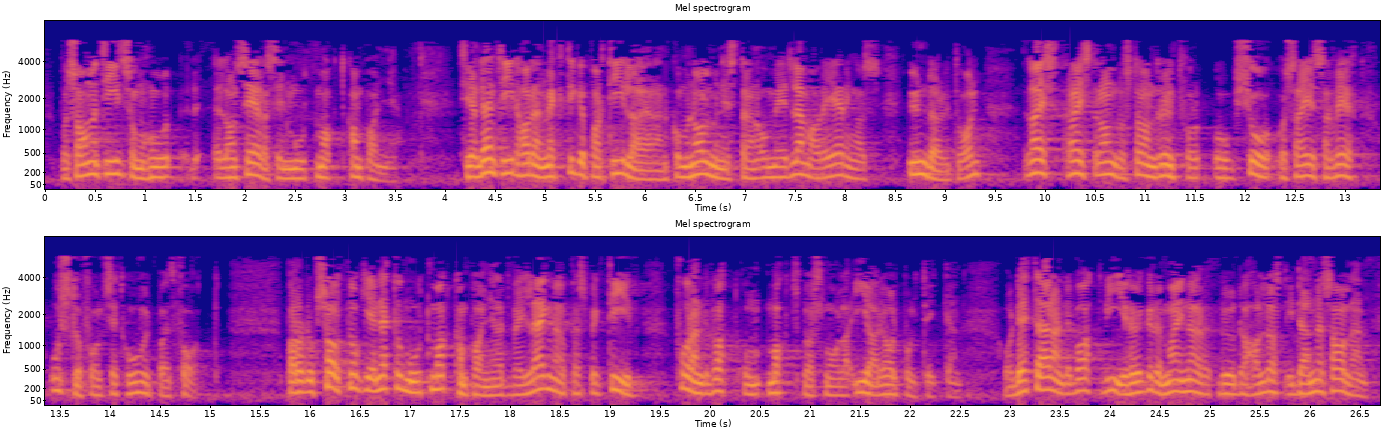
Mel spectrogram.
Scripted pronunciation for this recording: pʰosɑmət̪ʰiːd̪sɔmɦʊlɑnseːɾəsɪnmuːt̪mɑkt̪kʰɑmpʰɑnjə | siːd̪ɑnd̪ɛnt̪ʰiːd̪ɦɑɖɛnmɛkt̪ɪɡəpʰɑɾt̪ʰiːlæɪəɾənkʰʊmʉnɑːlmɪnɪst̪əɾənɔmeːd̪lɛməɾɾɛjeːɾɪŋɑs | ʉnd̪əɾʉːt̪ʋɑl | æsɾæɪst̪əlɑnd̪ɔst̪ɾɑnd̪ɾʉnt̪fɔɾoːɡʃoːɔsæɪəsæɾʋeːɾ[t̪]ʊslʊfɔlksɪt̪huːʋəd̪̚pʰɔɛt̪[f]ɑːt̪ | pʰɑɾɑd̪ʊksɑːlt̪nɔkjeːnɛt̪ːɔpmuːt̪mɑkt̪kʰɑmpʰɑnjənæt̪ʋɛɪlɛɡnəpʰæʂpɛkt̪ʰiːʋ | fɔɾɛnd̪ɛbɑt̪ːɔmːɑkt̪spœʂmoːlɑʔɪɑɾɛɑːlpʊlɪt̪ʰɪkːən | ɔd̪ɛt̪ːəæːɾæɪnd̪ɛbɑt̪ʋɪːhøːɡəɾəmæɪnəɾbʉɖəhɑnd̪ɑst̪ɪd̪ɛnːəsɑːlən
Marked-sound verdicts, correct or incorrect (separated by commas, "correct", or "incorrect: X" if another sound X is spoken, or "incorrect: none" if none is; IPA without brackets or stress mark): correct, correct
